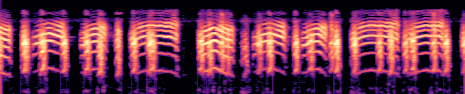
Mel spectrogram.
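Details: Noisy pied triller lure sound for bird trapping: rapid harsh, buzzy chatter bursts with falling harmonic notes, delivered in uneven quick runs with brief gaps; clean background.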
